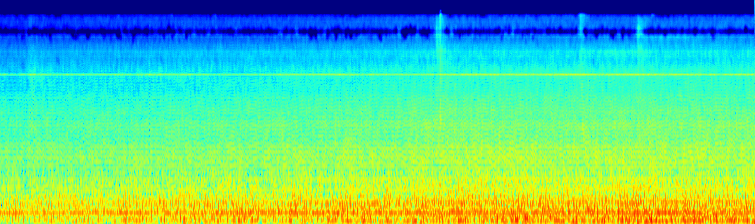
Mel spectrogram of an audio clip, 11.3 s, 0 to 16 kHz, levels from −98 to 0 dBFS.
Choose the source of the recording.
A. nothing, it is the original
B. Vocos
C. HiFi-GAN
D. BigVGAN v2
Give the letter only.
B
